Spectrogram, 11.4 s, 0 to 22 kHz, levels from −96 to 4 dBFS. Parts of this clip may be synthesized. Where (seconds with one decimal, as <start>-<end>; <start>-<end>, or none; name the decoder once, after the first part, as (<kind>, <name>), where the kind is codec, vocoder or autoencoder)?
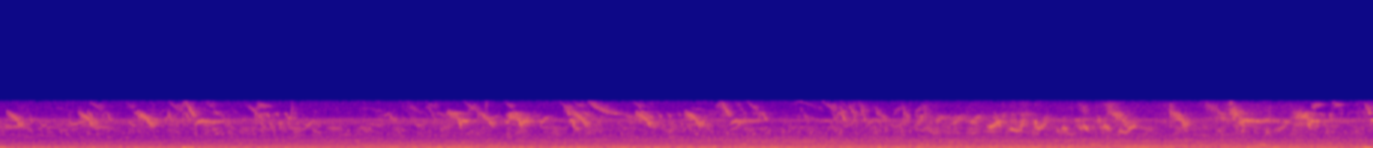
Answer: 7.7-10.9 (codec, DAC)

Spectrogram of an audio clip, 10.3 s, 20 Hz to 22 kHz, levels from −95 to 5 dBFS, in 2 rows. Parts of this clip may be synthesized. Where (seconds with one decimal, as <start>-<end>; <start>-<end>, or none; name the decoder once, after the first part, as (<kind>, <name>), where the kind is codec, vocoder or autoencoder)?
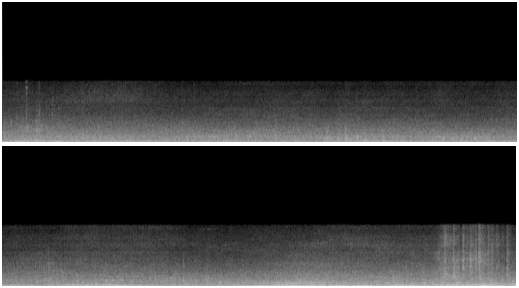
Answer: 2.0-7.0 (codec, DAC); 8.4-10.3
